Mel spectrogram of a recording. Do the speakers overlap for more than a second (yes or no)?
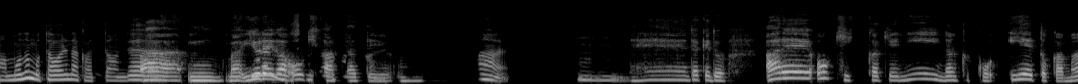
yes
